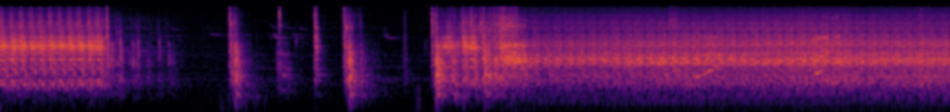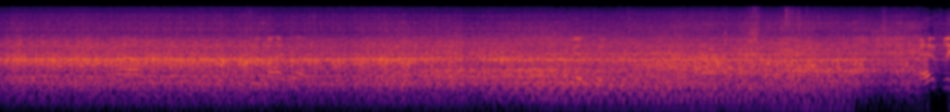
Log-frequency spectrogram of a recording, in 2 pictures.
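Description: An International tractor engine cranks with several sharp sputtering catches, then fires and settles into a loud, steady, rough diesel idle that runs close and unbroken for the rest of the stretch.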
